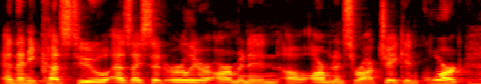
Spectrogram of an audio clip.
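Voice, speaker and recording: A man, an actor, telling behind-the-scenes stories in a casual, animated way and acting out his own lines as he goes. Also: on the high side, moderate pace. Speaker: actor sharing set stories.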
